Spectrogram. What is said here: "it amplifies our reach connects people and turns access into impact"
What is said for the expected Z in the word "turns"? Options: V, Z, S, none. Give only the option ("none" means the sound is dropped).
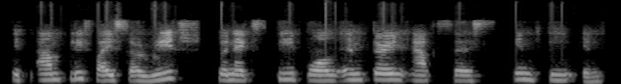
none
